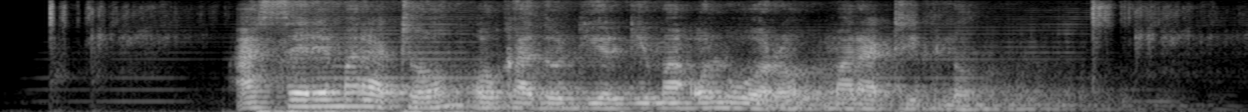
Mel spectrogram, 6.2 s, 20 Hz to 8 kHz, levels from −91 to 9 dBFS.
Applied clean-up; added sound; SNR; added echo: neural separator model SepFormer DNS4.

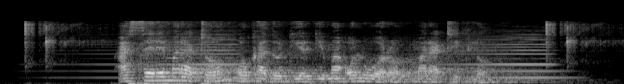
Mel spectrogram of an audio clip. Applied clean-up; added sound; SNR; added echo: none; Bowed string instrument; 15 dB; reverberation time 2.0 s.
